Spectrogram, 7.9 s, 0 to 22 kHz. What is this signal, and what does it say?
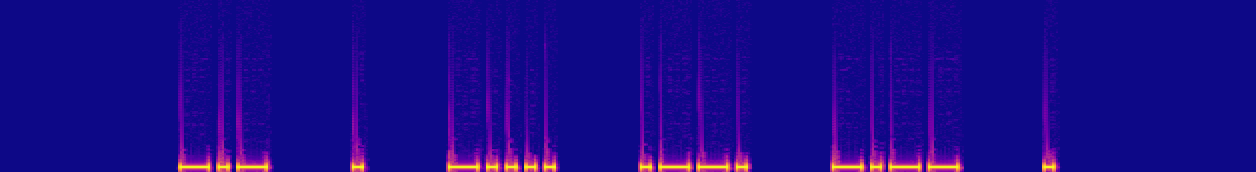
Morse code, heard as a keyed tone, about 20 wpm, spaced as for 11 wpm, 700 Hz. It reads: KE6PYE
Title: USA Call Signs - 6 Characters - 3x Character Spacing - 20wpm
